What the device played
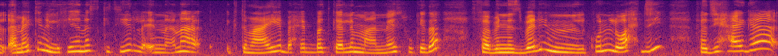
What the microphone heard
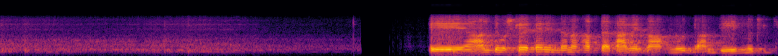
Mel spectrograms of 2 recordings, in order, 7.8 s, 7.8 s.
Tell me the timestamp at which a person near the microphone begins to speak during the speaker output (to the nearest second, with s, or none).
4 s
